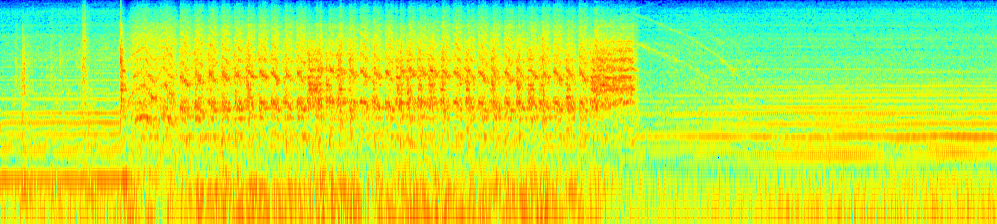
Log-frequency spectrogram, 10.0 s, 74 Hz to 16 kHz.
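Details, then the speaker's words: Figure 8 derby car with new starter fitted: harsh metallic grinding for several seconds of cranking before it starts; starter gear chewing a damaged flex plate, which needs replacing. "that flex play has to go let's see if we can get it to start though"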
